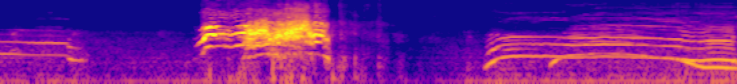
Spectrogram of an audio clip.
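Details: Male cats in a fight: a faint wail, then a loud harsh screeching burst, a pause, and long descending moaning howls from two animals.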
